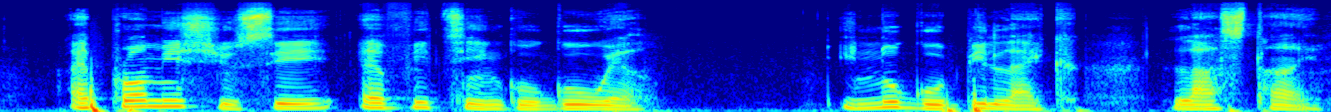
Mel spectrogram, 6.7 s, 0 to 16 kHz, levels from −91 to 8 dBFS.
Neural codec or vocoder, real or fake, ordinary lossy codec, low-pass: none; real; none; 14.4 kHz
